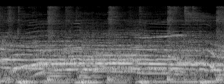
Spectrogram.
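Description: Live rock'n'roll band playing: electric bass, electric guitar, saxophone and drums, with a rising note glide early on.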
